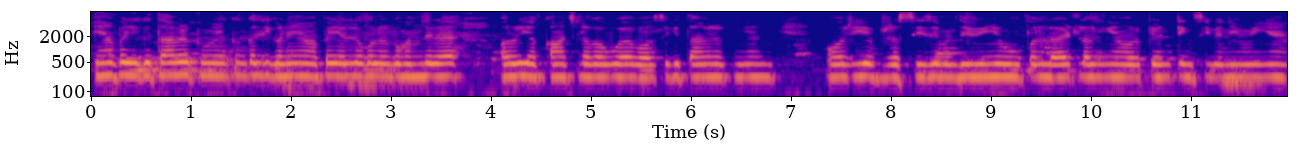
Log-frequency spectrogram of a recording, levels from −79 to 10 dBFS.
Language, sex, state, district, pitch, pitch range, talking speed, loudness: Bundeli, female, Uttar Pradesh, Budaun, 225 Hz, 225-235 Hz, 230 wpm, -22 LUFS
